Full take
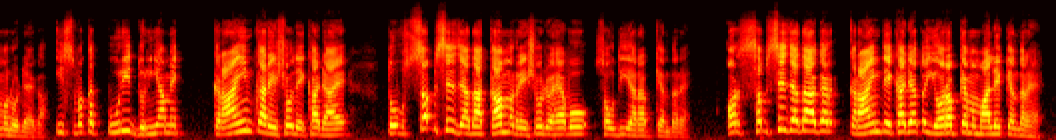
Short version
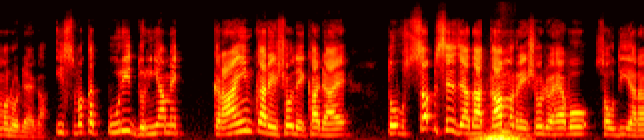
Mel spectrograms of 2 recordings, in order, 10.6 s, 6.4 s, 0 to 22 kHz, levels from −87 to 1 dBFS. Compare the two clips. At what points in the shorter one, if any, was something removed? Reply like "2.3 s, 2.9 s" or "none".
none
